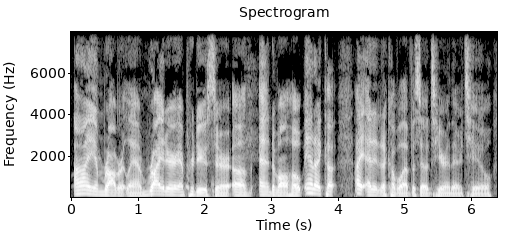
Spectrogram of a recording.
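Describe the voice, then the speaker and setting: Male podcast host for informal banter; deadpan teasing, medium pitch, close and echo-free. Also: brisk. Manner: dry teasing. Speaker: podcast host, audio drama writer and producer. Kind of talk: casual joking podcast chat. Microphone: close podcast microphone.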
